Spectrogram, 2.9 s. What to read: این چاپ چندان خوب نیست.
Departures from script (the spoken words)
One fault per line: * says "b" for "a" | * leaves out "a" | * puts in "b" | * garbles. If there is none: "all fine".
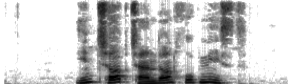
all fine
